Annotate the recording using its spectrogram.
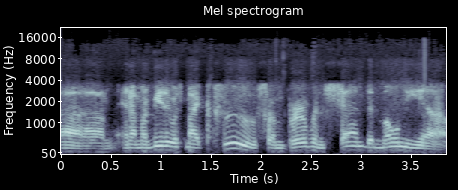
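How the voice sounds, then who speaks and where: A man speaking at a fairly slow pace, with an American accent. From Minnesota. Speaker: comic book writer. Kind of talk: casual podcast interview. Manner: halting, many fillers.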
